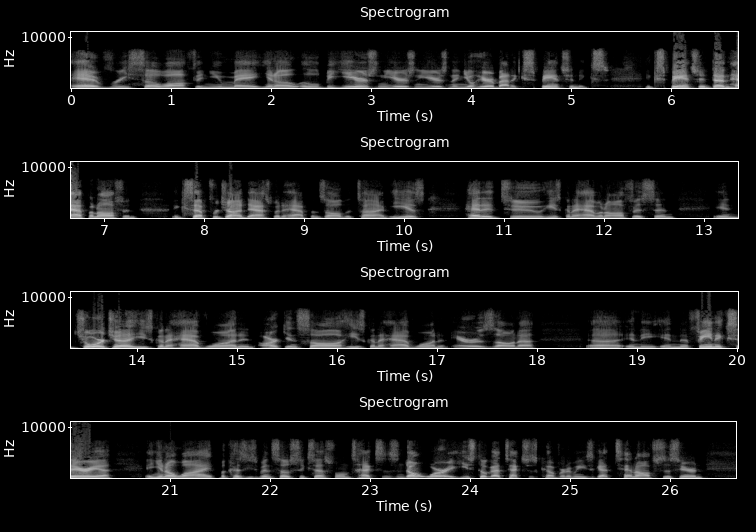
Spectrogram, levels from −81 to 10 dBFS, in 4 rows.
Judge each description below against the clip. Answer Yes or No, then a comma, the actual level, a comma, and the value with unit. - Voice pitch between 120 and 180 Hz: Yes, medium, 140 Hz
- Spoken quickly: Yes, fast, 215 wpm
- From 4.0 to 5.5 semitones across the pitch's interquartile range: No, narrow, 2.5 semitones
